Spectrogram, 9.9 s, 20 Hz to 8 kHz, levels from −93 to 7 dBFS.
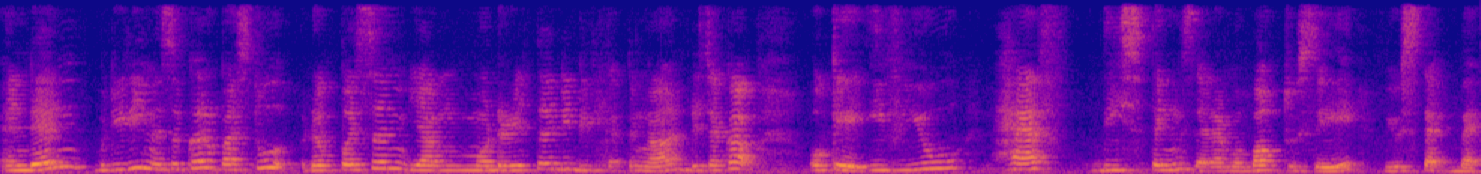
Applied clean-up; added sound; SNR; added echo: none; none; none; none.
